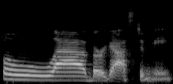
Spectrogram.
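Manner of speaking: normal talking voice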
